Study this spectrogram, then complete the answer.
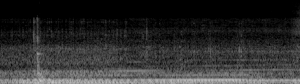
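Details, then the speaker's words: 2018 Toyota 02-8FGF25 LPG forklift after mast servicing and hydraulic hose replacement; engine at idle while lifting, second and third sections extend smoothly, steady hydraulic hum with no knocks or squeals; normal mast lift. "Я піднімаю на холостих обертах і ось пішла друга секція і одразу третя те ж саме як заходить"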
